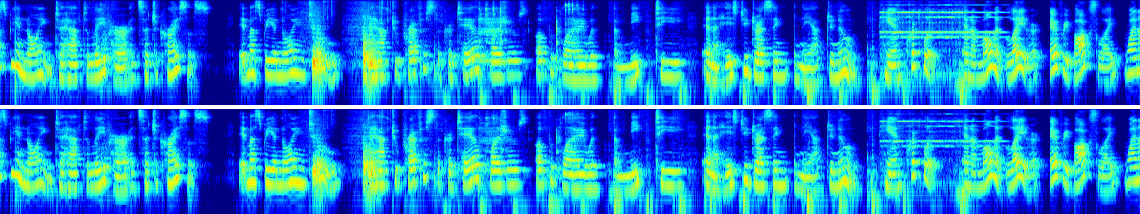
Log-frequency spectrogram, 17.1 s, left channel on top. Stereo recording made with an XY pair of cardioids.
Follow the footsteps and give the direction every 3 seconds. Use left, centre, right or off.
off, left, centre, right, centre, off.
